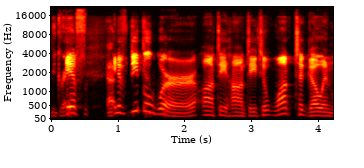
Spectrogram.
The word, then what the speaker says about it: Auntie Hauntie: That's Auntie rhymes with Hauntie. Or Auntie with an H in the middle if you prefer.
